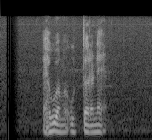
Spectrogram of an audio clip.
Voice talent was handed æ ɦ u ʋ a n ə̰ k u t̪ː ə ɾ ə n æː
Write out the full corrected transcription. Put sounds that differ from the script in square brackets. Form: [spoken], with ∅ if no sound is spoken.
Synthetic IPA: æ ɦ u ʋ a [m] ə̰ [ʔ] u t̪ː ə ɾ ə n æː

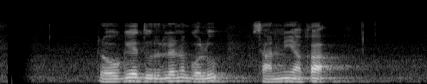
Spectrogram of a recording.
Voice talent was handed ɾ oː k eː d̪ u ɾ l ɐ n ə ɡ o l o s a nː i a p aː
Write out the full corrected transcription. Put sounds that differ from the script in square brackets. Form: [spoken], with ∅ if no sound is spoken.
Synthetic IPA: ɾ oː [ɡ] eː d̪ u ɾ l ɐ n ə ɡ o l [u] s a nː i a [k] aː

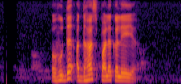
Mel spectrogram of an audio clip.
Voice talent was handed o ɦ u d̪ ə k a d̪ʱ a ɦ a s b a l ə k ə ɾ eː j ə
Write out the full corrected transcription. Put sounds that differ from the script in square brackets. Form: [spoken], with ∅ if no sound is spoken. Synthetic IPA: o ɦ u d̪ ə [ʔ] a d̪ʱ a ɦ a s [p] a l ə k ə [l] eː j ə

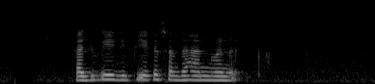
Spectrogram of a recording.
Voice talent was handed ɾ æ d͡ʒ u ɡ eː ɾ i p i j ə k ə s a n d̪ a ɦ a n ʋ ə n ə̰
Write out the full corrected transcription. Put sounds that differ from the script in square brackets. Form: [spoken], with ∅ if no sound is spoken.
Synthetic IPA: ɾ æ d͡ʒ u ɡ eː [l] i p i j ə k ə s a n d̪ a ɦ a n ʋ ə n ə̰

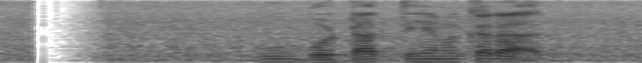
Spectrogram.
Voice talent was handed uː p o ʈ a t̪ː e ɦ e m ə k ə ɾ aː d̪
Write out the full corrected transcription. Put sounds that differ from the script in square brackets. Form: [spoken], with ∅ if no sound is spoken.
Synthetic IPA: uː [b] o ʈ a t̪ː e ɦ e m ə k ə ɾ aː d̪

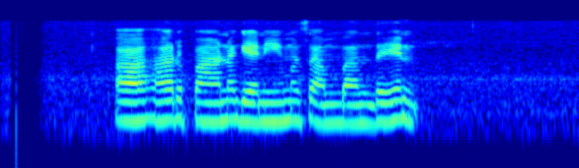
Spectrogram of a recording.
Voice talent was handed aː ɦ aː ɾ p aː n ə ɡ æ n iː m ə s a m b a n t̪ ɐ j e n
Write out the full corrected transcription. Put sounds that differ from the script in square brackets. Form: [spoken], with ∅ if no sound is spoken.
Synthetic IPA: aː ɦ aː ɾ p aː n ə ɡ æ n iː m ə s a m b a n [d̪] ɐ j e n

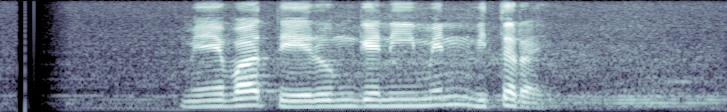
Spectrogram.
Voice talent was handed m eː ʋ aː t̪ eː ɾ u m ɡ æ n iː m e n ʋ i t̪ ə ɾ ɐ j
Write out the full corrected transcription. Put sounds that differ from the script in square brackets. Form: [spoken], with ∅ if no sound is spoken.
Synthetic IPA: m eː ʋ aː t̪ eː ɾ u m ɡ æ n iː m e n ʋ i t̪ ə ɾ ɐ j

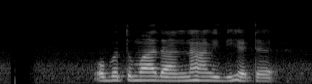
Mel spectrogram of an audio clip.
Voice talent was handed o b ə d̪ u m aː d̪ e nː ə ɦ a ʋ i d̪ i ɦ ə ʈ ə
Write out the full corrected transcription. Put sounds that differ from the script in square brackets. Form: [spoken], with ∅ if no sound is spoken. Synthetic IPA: o b ə [t̪] u m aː d̪ [a] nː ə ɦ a ʋ i d̪ i ɦ ə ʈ ə

